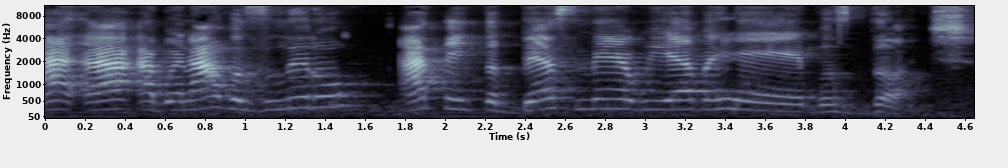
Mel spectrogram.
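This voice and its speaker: The voice is raised and projected, with an animated, passionate tone. It moves at a fairly slow pace with ordinary pitch variation. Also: woman. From New Orleans, Louisiana, US South. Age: 50s. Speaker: talk show host. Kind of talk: casual chat. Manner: repeats words, halting starts.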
